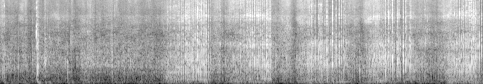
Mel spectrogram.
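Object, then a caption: Leather jacket. A folded black leather jacket is squeezed and gripped by fingers with long pink nails. The result is a soft, crinkly rustling that swells into broad midrange creaks and squeaks, with a few sharp clicks scattered through it.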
